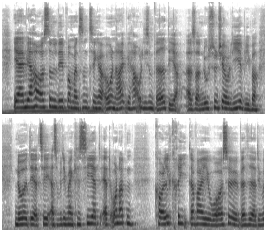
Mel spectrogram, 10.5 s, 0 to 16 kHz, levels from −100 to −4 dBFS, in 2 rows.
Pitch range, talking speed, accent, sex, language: 175-205 Hz, 275 wpm, native, female, Danish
